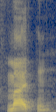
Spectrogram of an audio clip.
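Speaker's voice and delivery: "mightn't" cut down to "might'n", no final t; Jamaican "mightn't". Shown as a demonstration. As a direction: swallow the end of "mightn't" into a syllabic n. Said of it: "we simply say".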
